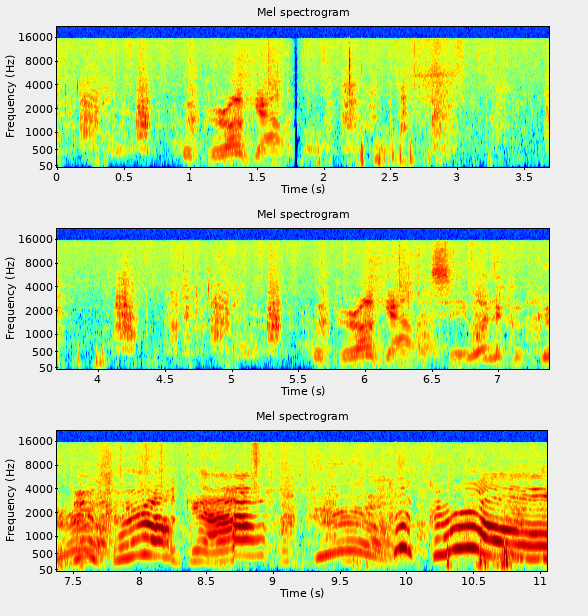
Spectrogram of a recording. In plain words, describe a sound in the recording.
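Dogs yelp and whine in high, rising and falling cries.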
